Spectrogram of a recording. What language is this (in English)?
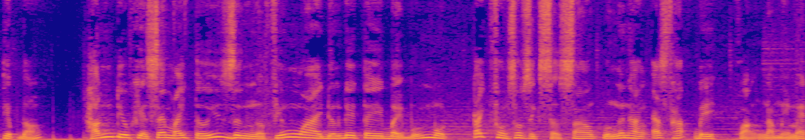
Vietnamese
